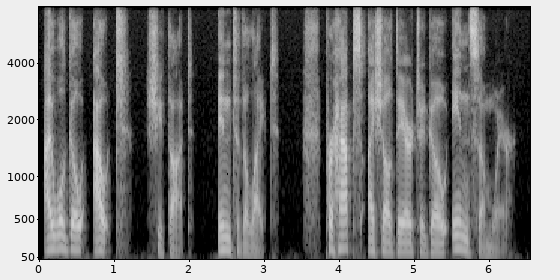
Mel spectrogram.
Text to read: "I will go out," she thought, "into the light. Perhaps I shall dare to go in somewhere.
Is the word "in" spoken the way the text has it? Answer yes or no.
yes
